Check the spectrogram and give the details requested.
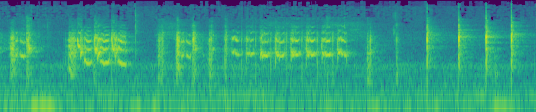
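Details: Pet budgie in flirting mood gives about two seconds of fast, buzzy chattering warble, followed by a few isolated sharp ticks.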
